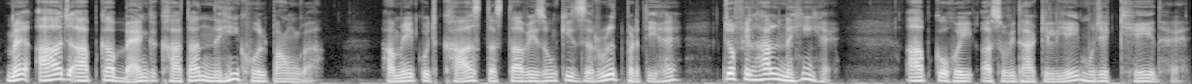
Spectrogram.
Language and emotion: Hindi, sad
